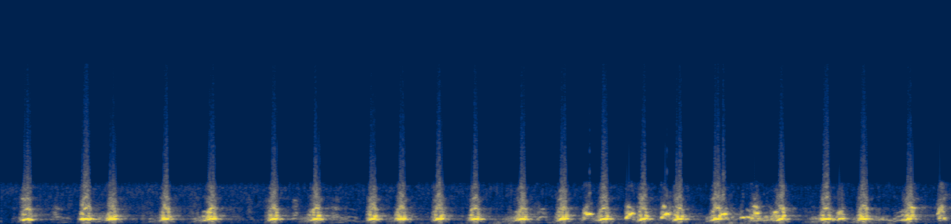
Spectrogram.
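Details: Dogs barking in a long, steady run of sharp barks, roughly two per second, with some overlapping and doubled barks toward the end.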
